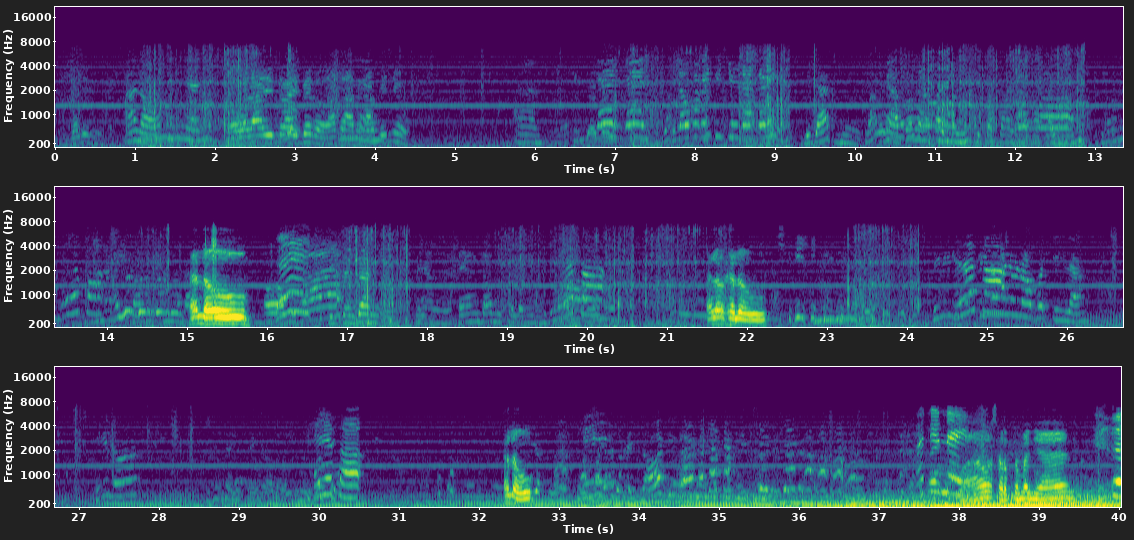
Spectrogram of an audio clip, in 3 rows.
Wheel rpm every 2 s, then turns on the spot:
0, 20, 0, 0, 30, 10, 10, 0, 10, 10, 20, 10, 10, 0, 0, 0, 0, 0, 0, 0.
2-4 8-10 12-14 18-26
